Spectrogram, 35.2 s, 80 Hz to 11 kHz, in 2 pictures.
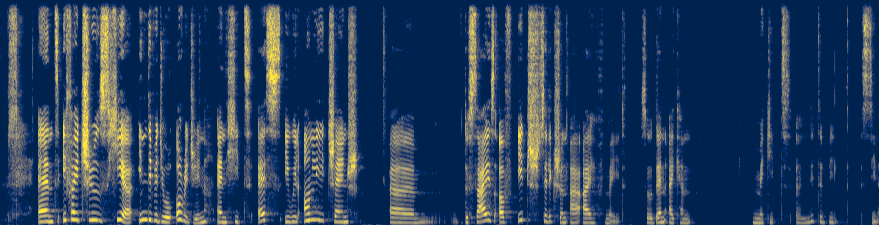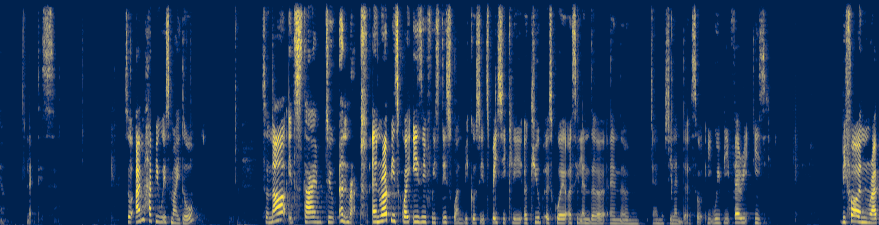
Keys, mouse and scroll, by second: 0.1 click, 1.5 click, 3.7-5.1 middle drag, 5.1 s, 13.3 s, 17.5 a, 18.1 Tab, 25.0-26.9 middle drag, 33.6 Tab.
